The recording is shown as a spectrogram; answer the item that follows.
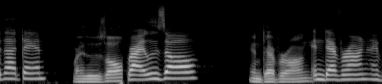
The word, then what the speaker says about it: Riluzole: Ryuzal.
